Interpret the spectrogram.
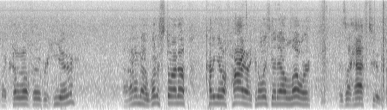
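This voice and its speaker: A man hosting an unscripted hands-on plant demonstration, speaking haltingly and thinking aloud as he works. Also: sits high, slight background noise, low-quality recording. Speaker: bonsai hobbyist host.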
